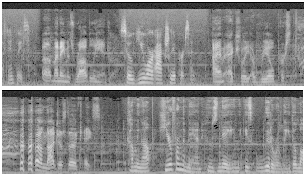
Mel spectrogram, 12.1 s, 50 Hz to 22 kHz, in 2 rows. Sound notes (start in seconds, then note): 5.8 chuckles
